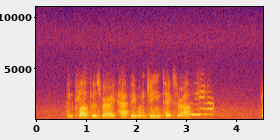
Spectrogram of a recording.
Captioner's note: meowing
